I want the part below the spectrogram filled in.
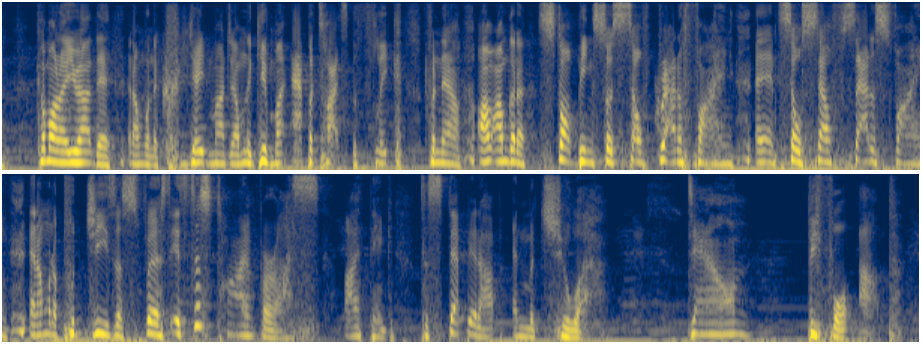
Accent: Malaysia; I'm a Malaysian boy, man.

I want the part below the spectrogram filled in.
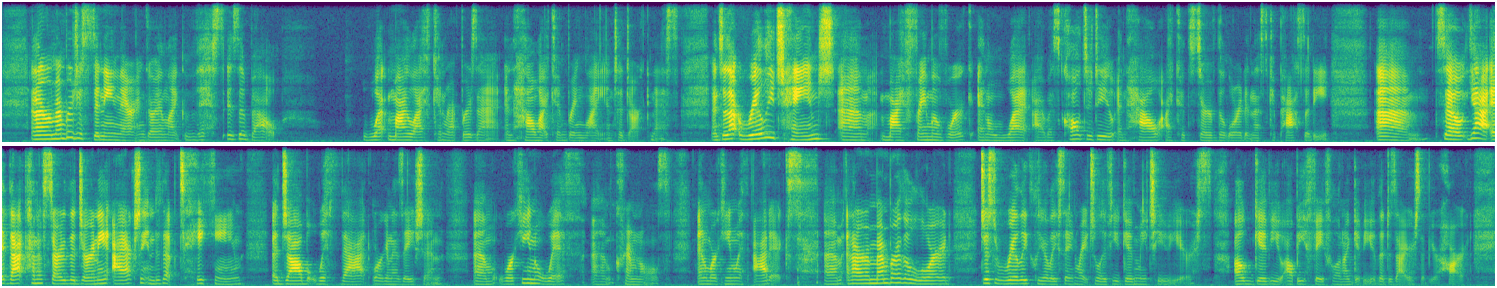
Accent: Indiana, United States; I grew up in Indiana, in a wonderful family, two parents and an older brother, and grew up watching my parents do ministry.

